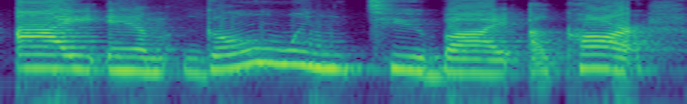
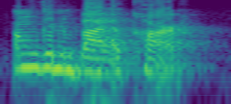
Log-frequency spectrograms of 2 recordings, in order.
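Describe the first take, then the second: First: Each word is said fully and separately. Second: The words are contracted and run together. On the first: This is a careful textbook form, not real speech. "Bem Google Tradutor" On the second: This is how native speakers really talk. "vai juntar aí o som do going to"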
